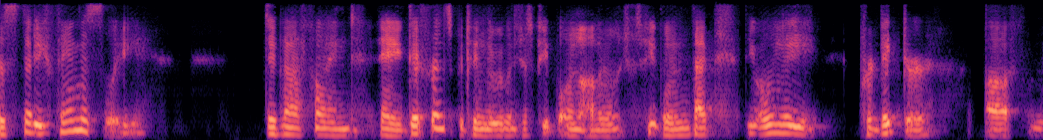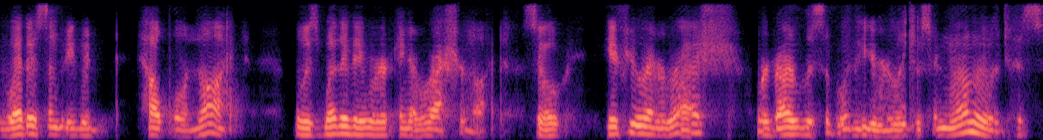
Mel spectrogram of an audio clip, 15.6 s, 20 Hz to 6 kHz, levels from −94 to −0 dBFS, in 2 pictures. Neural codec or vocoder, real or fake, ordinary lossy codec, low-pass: codec, 16 kHz, 1 kbps, FreqCodec, smaller model; fake; AAC, 48 kbps; 5.4 kHz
